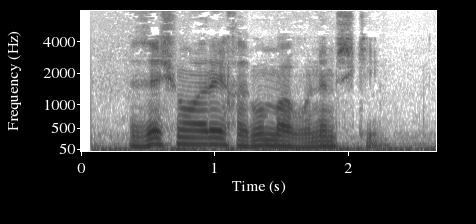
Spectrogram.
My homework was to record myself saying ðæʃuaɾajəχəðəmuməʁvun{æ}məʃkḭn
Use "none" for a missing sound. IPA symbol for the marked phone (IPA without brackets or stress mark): æ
